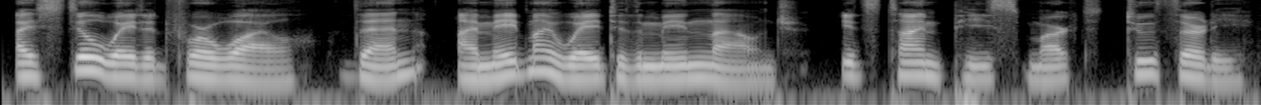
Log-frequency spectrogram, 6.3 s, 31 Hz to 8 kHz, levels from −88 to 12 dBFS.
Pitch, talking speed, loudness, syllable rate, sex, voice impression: 130 Hz, 190 wpm, -18 LUFS, 5.0 syllables/s, male, masculine, adult-like, tensed, bright, slightly muffled, halting, calm, friendly, reassuring, slightly wild, kind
